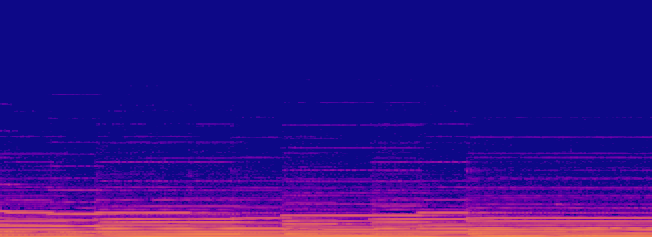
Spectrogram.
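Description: Church organ playing the closing postlude: sustained chords that change every second or two over a steady held bass.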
